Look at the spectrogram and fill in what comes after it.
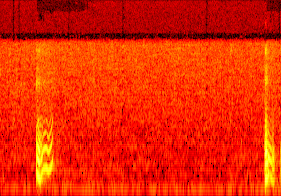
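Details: Elderly Pomeranian asleep indoors, snoring: two short harmonic snorts about three and a half seconds apart, separated by quiet low hum.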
